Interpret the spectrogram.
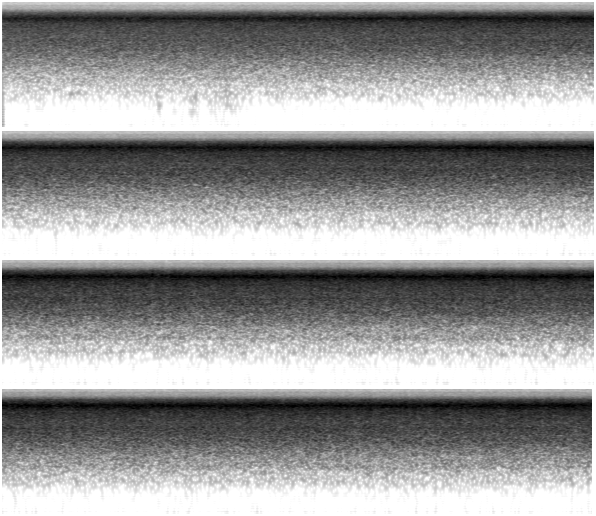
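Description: Heavy rain pouring steadily onto a canopy roof, a dense even hiss that grows a little heavier in the first few seconds.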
